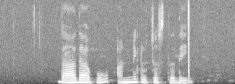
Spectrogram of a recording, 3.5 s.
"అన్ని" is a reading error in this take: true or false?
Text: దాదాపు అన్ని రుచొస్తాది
false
